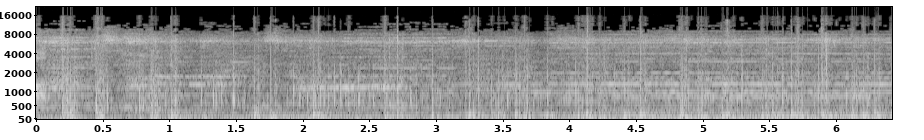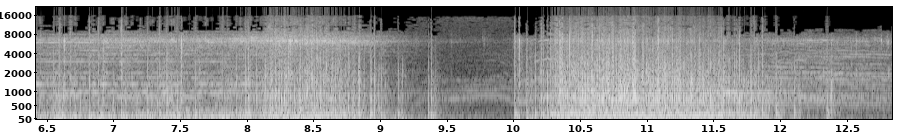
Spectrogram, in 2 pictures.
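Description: New Year fireworks set to music boom and crackle continuously for several seconds, dense and loud, with a brief lull before another heavy burst of bangs and sizzling crackles fills the end.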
